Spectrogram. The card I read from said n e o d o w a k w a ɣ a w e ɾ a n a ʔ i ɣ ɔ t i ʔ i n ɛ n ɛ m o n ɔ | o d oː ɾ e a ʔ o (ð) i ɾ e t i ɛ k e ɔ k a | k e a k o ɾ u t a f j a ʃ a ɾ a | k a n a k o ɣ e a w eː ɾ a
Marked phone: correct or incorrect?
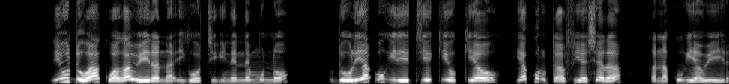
incorrect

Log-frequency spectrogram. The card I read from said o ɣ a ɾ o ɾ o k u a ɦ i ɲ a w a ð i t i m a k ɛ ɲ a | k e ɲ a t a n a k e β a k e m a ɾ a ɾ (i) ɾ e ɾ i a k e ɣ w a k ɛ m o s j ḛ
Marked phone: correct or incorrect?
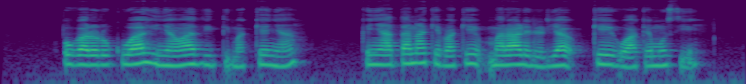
incorrect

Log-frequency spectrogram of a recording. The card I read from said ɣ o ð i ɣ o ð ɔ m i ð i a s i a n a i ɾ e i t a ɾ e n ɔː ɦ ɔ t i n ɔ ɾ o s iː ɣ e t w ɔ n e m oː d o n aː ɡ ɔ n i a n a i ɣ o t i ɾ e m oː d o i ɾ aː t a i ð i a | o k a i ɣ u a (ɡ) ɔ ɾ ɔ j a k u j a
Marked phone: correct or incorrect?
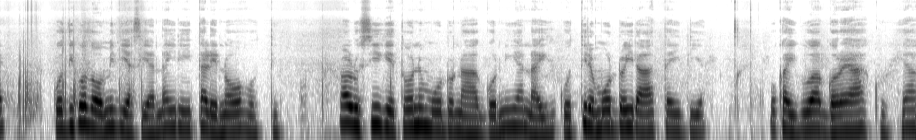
correct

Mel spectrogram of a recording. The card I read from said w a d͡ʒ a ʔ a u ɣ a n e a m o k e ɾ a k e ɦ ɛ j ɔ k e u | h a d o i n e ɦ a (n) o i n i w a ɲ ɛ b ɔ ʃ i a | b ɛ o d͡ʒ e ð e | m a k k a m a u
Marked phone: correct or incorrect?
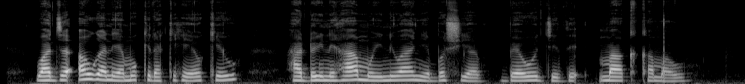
incorrect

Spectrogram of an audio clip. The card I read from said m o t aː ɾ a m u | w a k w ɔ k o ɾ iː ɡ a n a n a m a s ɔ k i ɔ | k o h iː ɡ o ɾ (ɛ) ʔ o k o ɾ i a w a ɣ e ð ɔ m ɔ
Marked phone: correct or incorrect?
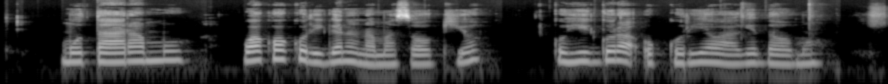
incorrect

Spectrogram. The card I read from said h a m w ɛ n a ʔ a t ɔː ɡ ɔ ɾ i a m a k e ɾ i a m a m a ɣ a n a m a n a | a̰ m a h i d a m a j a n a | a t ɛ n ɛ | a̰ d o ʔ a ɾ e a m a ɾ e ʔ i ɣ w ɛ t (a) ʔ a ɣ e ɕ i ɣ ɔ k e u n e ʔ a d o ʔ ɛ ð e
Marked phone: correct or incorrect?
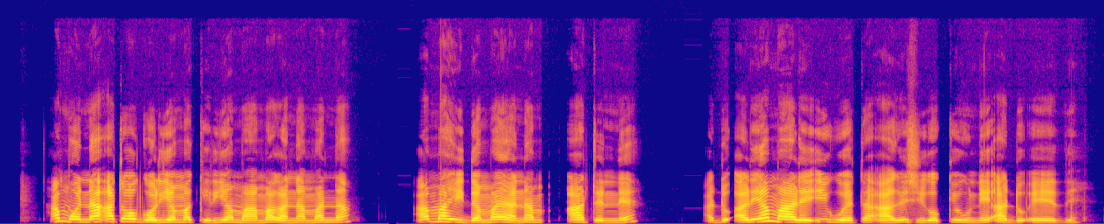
correct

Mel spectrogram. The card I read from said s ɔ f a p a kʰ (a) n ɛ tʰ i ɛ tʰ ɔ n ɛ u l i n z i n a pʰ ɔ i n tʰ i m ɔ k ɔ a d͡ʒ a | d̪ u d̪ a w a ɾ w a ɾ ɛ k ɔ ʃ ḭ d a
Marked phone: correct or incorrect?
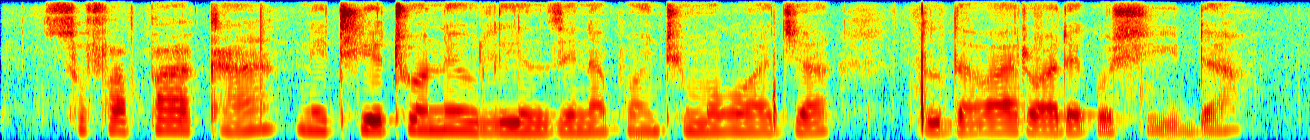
correct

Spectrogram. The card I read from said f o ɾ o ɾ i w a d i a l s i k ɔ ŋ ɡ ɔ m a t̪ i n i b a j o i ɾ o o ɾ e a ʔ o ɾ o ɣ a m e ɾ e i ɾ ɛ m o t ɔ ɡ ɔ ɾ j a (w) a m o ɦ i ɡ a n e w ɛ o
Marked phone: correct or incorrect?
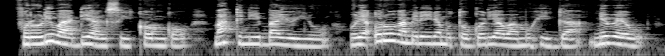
correct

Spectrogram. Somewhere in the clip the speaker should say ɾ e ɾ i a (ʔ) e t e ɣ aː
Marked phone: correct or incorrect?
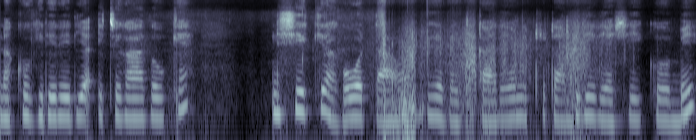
correct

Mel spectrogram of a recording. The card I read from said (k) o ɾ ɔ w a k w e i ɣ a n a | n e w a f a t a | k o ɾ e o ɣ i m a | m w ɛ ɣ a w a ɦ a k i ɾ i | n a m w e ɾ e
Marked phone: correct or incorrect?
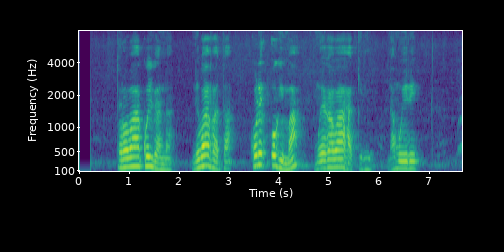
incorrect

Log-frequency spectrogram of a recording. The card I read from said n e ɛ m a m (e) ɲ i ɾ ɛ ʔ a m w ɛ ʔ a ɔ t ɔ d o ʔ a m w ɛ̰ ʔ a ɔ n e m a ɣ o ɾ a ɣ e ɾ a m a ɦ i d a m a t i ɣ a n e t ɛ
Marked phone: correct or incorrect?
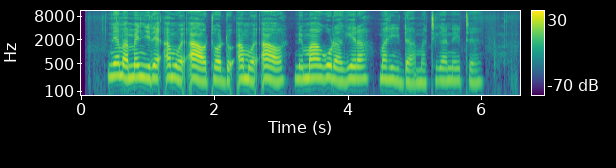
incorrect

